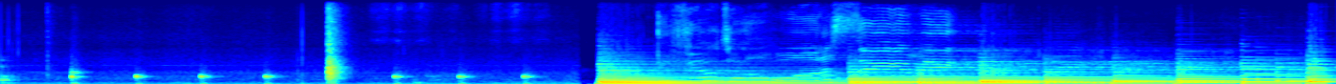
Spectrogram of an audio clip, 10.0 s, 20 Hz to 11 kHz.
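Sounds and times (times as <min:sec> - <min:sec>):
piano jazz chord: 0:04.5 - 0:10.0.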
